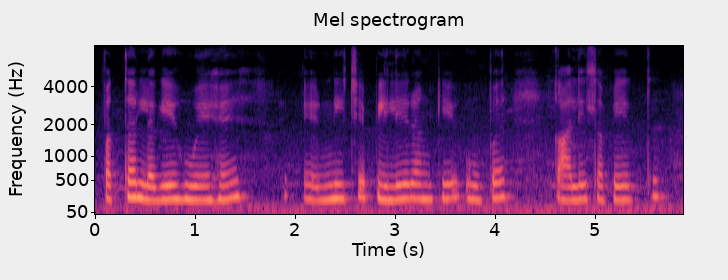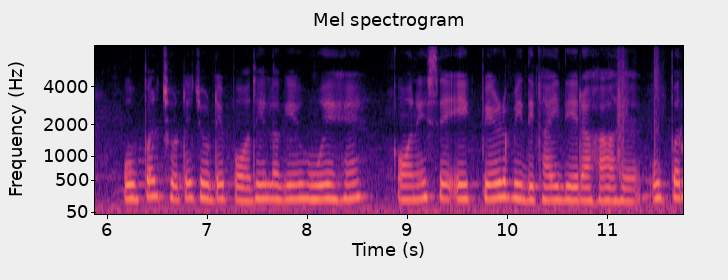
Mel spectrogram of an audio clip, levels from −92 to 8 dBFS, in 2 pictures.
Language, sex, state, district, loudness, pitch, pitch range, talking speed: Hindi, female, Uttar Pradesh, Jalaun, -24 LUFS, 210 Hz, 200-220 Hz, 145 wpm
